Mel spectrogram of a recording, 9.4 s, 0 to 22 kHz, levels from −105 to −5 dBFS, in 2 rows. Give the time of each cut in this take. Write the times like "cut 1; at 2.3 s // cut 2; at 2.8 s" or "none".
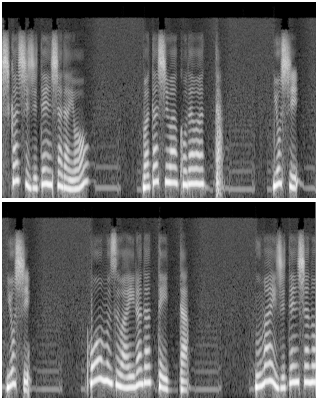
none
